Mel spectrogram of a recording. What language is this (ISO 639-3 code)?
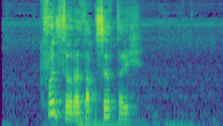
kab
